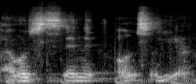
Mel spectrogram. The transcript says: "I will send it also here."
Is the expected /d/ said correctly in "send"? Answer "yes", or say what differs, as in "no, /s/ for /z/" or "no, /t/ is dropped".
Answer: no, /d/ is dropped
